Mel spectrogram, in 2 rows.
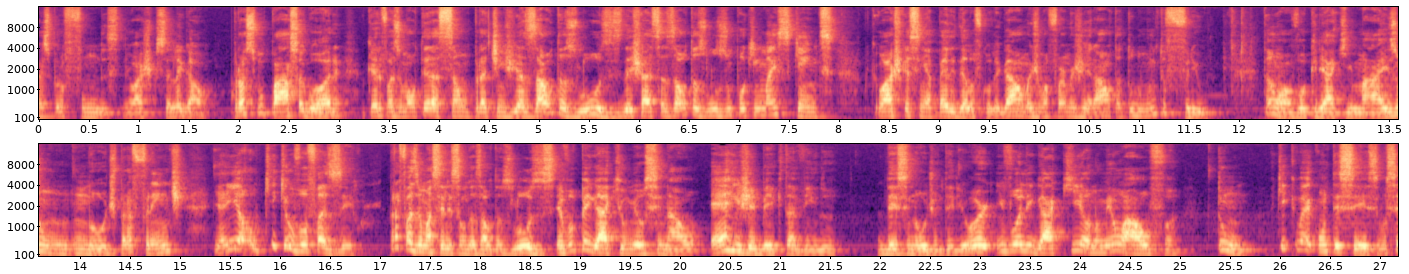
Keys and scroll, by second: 12.2 alt+s.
